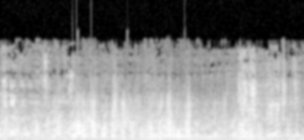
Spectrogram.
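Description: Propeller planes of the Skytypers team roar overhead at the NAS Jacksonville air show, a loud, steady droning engine tone that swells and fades slightly as the formation passes, with a crowd and announcer faintly under it.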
